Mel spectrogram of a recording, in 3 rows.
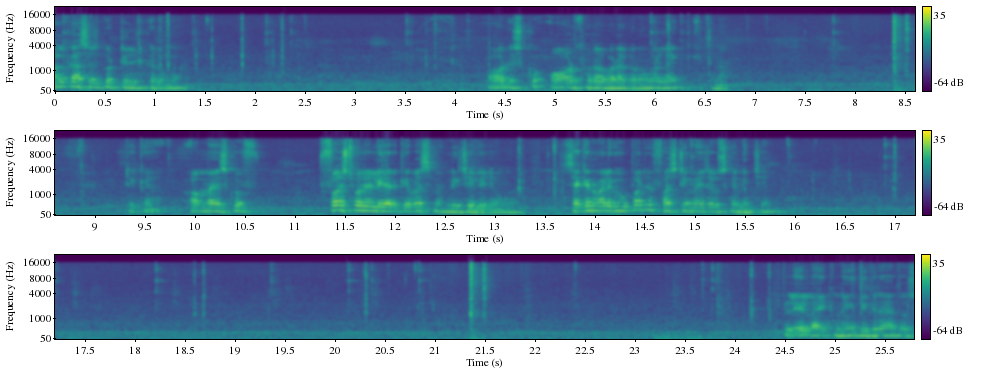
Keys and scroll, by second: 7.9 Return, 13.2 ctrl+t, 20.9 Return, 23.7 ctrl+t.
